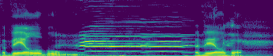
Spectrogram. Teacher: the V sound there, where your top teeth touch your bottom lip.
